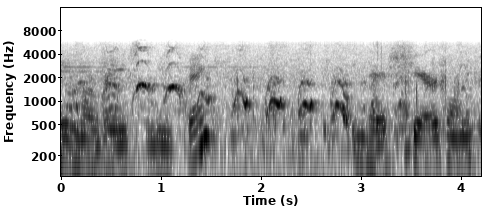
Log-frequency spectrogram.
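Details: Puppies two weeks old producing a rapid string of short arched whines and squeaks, roughly three per second, mixed with a person's voice speaking over them.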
